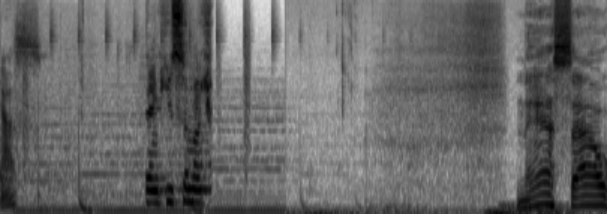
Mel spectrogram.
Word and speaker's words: Nassau: thank you so much Nassau County okay so that's how you say it actually I wrote it down I wrote it down all broken up so I could remember how to say it it's like that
